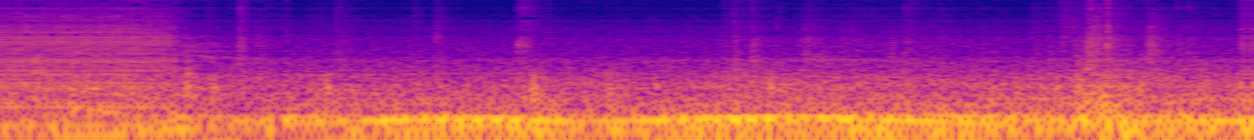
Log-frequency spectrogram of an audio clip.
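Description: A heavy vehicle's engine rumbles and grows louder as it pulls away.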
